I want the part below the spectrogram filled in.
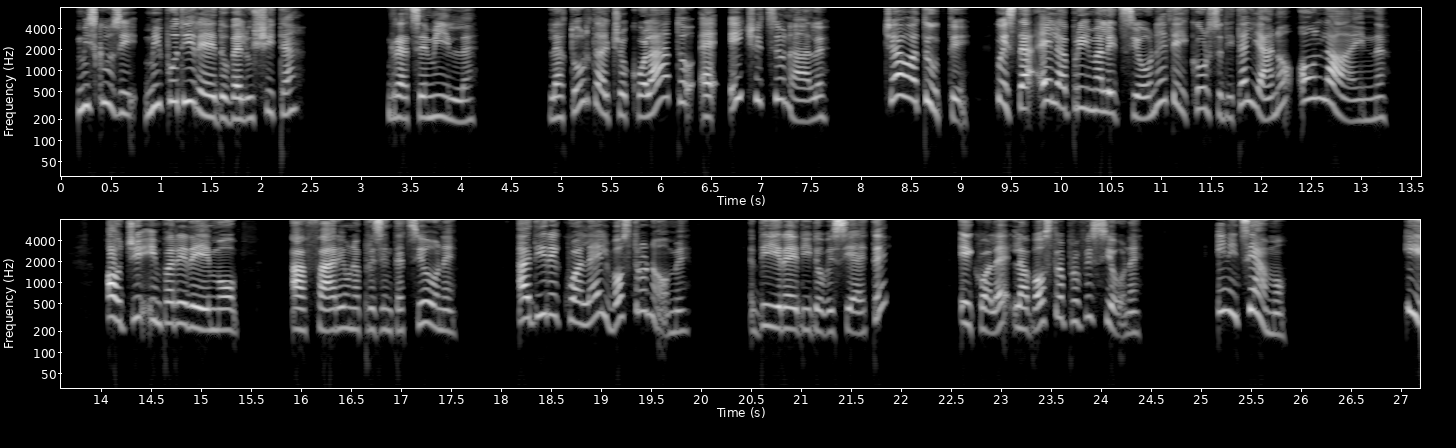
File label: Language course Adult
